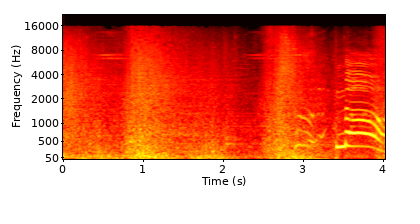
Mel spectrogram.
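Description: Swords clash and slash in a fierce fight.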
